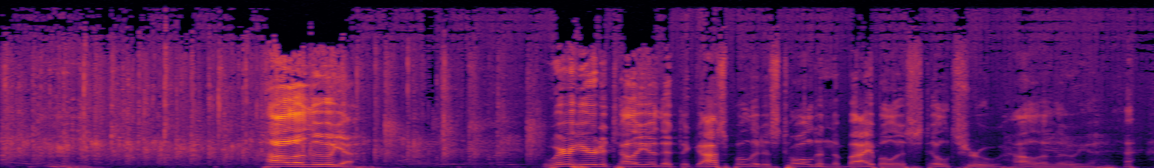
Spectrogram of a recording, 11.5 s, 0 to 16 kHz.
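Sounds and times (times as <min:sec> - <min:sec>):
church congregation clapping hands in praise: 0:00.0 - 0:05.8
speech: 0:02.6 - 0:03.7, 0:05.4 - 0:11.4.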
